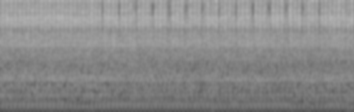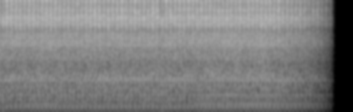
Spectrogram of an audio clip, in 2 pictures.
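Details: Briggs & Stratton Yard Machine lawn mower left out in weather for months, suspected water in gas; after draining, fresh fuel and starter fluid, the single cylinder chugs evenly at steady speed, then shuts off; normal running.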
